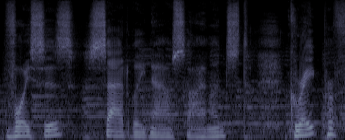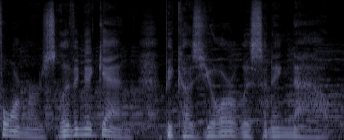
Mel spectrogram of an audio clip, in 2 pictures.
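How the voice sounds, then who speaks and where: A man's voice: on the low side, slow. A man hosting a podcast, reading a scripted introduction as narration. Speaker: podcast host. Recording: voice over clear music.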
